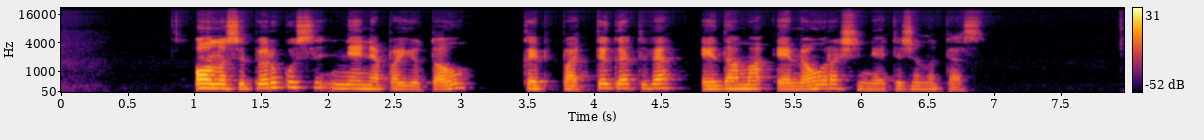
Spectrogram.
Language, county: Lithuanian, Šiauliai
